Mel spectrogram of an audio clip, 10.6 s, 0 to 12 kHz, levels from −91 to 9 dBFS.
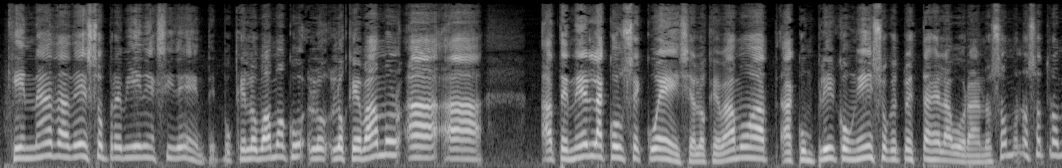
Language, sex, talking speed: Spanish, male, 190 wpm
